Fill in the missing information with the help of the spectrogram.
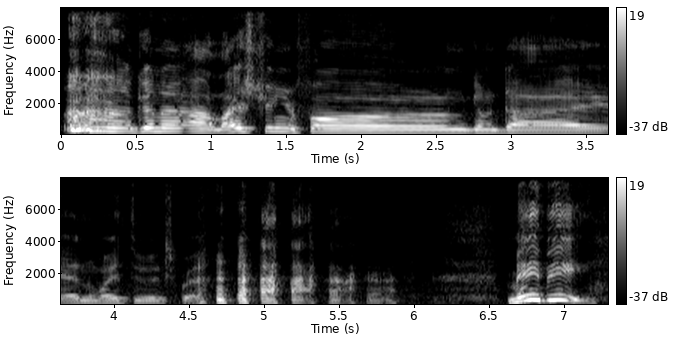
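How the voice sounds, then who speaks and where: A congested man rambling casually on a live stream, full of fillers and frequent throat clearing. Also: sits high, lively intonation, extremely slow.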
